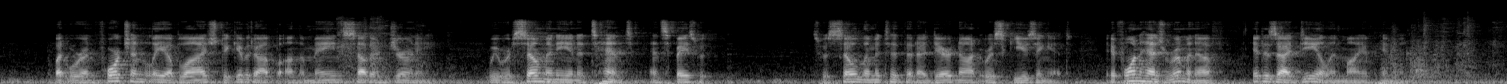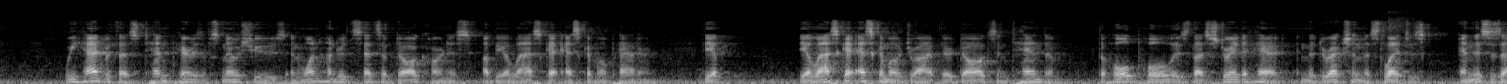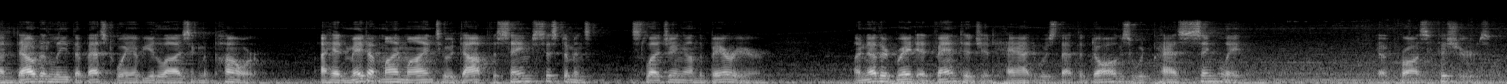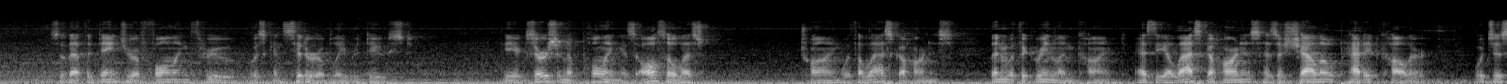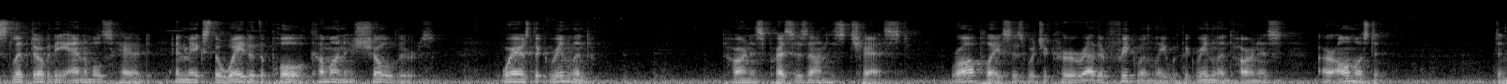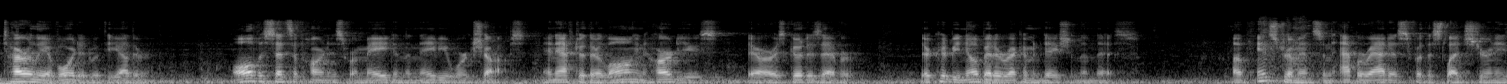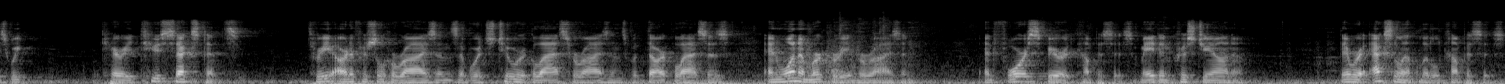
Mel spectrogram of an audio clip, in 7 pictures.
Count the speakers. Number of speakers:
1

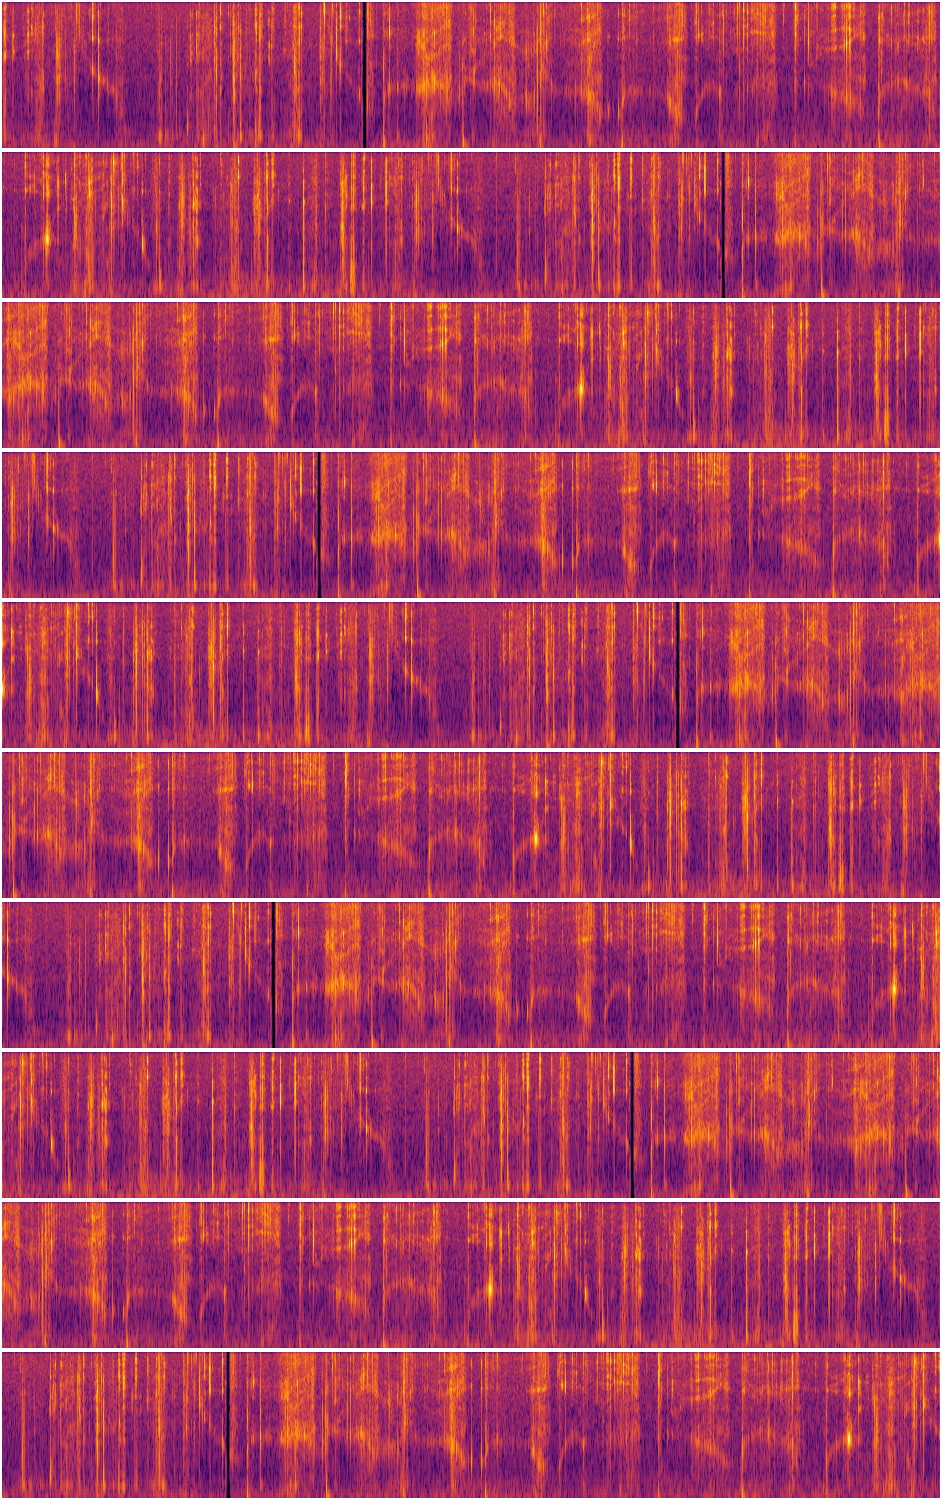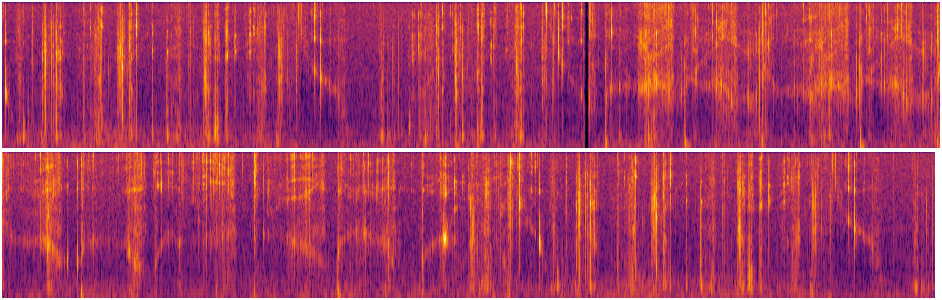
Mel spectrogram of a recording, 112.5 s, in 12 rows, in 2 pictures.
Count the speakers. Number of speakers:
0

